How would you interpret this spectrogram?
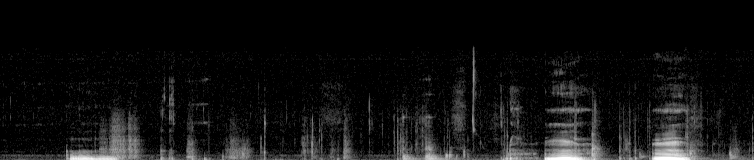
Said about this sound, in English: And then, as you're drinking the Malort, you get all these balls, and you're trying to pop as many as you can to save yourself. And they don't pop fast enough to save you.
